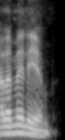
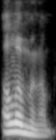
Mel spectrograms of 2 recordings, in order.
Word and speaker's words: aluminium: Aluminium. It's aluminum.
